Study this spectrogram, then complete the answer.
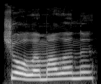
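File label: "чолӧмалӧны", Komi, female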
